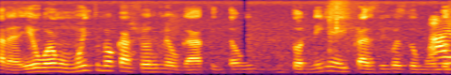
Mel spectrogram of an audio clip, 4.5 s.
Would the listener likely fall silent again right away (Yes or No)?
No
